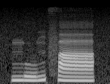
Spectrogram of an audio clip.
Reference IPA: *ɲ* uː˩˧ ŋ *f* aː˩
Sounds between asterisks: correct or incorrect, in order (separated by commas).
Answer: incorrect, correct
